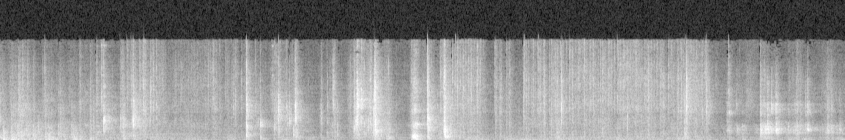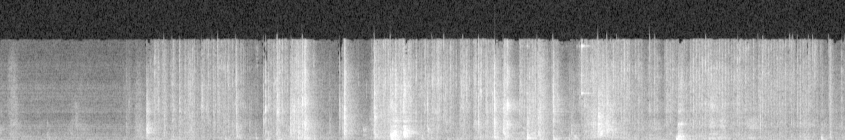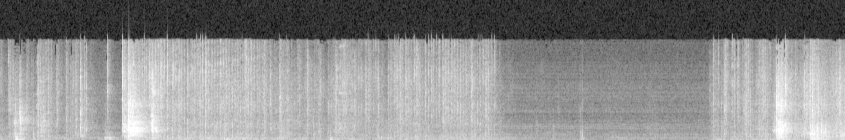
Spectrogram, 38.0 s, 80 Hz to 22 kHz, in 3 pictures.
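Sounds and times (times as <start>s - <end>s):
blinds rustling: 14.6s - 33.0s, 36.0s - 38.0s
window blinds rattling: 14.7s - 32.9s, 36.0s - 38.0s.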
